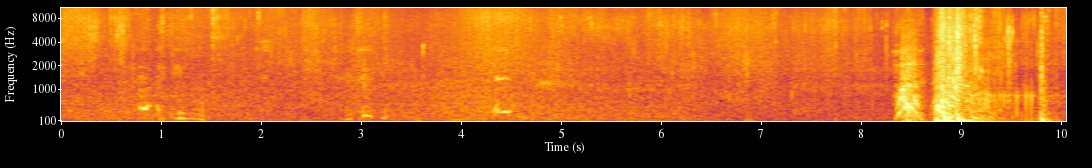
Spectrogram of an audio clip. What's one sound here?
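Dry leaves rustle as a man pushes through bushes.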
